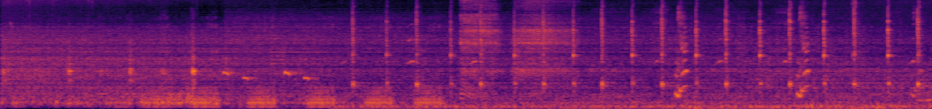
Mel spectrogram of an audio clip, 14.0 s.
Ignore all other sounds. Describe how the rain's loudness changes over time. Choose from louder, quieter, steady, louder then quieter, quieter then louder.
quieter.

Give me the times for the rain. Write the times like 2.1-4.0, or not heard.
0.0-13.9.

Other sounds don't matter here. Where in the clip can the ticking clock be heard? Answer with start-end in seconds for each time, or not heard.
0.0-13.9.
